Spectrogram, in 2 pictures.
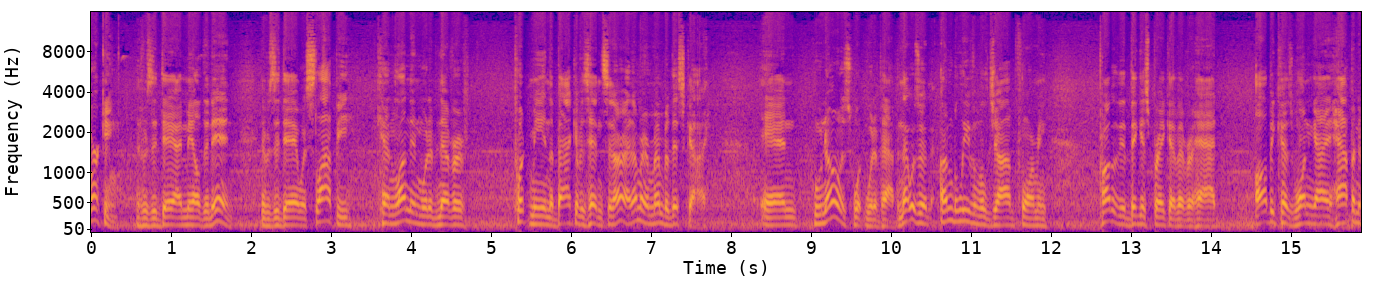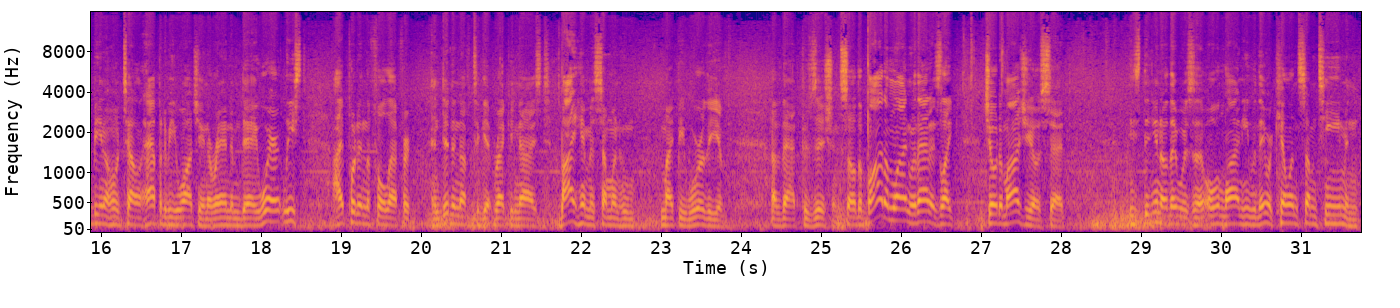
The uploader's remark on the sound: walk and talk in Walpole Massachusetts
